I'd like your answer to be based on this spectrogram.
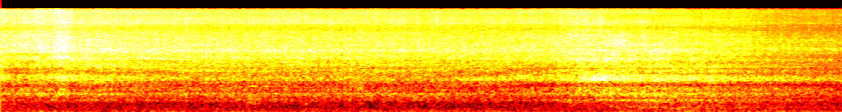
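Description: Water is poured into a hot pan of red amaranth greens cooked with boroli fish head, making a loud, continuous hissing sizzle. It swells briefly partway through, then eases off, with no voices.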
